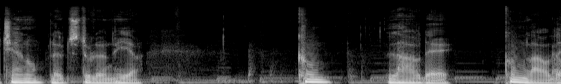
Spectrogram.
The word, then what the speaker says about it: cum laude: It's not cum cum lord. It's cum laude.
